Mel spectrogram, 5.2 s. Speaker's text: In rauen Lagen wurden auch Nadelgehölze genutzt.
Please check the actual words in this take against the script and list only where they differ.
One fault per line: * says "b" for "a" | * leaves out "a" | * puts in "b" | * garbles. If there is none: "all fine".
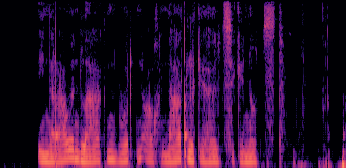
all fine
